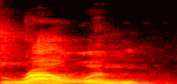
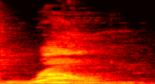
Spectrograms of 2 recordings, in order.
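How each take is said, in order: First: The name is said as two syllables. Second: The name is said as one syllable. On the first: "If you must say it with two two syllables" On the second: "this is correct pronunciation"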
